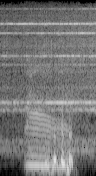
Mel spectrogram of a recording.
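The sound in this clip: A telephone ringing in one short burst of about a second, with a buzzy tone cluster over a steady background hum. No one talks.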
